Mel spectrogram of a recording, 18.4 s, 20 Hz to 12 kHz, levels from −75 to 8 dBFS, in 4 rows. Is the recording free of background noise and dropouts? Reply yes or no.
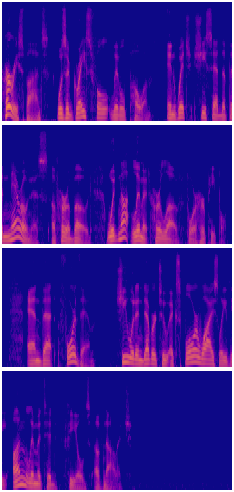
yes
